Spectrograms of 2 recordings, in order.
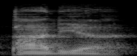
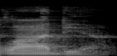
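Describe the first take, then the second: First: The word begins with a P sound. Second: The word begins with an L sound. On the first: The speaker calls it wrong. "I pronounced the the word for rook wrong" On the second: The speaker calls it right. "it's in fact ladia"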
